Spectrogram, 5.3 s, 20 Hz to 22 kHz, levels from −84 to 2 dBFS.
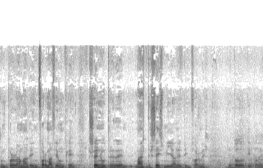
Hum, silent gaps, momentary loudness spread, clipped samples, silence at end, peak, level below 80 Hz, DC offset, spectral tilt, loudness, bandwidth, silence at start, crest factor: none; none; 9 LU; under 0.1%; 0 s; -6 dBFS; -52 dBFS; under 0.1%; -6 dB/octave; -25 LUFS; 16.5 kHz; 0 s; 20 dB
